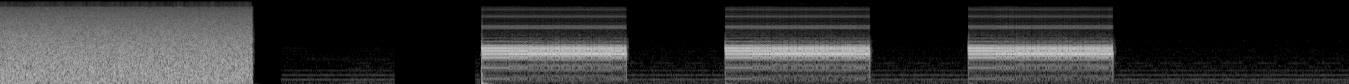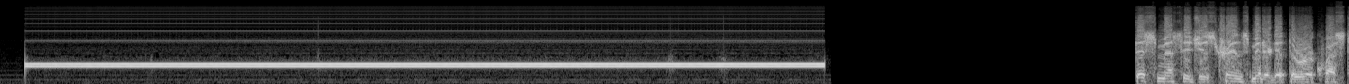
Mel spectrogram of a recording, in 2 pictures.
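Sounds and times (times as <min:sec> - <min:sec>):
two-tone attention signal: 0:13.8 - 0:21.8.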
